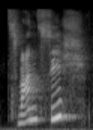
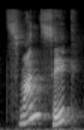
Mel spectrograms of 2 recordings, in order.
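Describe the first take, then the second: First: It is said with a regional Saxon pronunciation. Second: It is said with a southern German pronunciation. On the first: The speaker calls it wrong. "sehr regional" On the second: The speaker calls it right. "auch sehr gutes Deutsch"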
